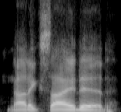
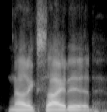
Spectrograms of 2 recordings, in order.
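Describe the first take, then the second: First: The pitch drops off at the end. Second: The same.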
